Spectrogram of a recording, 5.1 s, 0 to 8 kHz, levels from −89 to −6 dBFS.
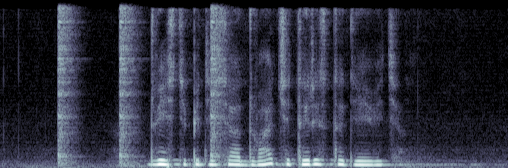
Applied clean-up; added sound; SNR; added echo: none; Hi-hat; 12 dB; reverberation time 1.1 s.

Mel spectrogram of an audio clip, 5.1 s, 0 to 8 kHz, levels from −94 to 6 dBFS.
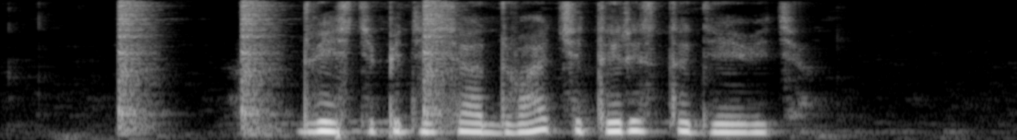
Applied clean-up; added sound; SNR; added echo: classical method WPE with log-MMSE.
